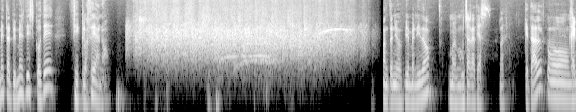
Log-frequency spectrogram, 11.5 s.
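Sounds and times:
speech: 0.0 - 2.3, 7.6 - 11.5
audience applause: 2.5 - 7.6.

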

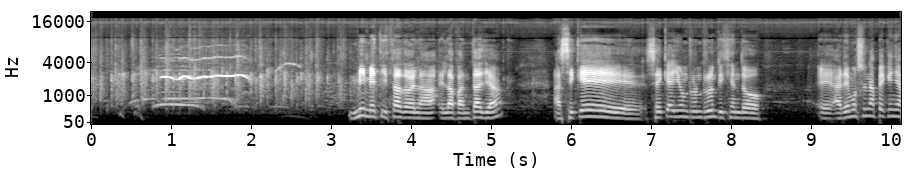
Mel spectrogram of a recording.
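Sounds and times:
cheering voices: 0.0 - 4.1
crowd applause: 0.0 - 4.2
high whistle-like tones: 0.6 - 2.8
speech: 3.2 - 5.2, 5.8 - 8.5, 9.1 - 10.1.

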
